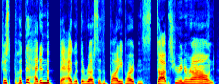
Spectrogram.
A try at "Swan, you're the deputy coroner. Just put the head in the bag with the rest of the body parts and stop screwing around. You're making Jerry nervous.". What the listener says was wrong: Not enough pausing, but that's Just rushing it.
